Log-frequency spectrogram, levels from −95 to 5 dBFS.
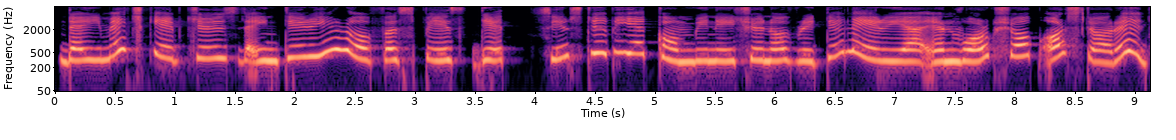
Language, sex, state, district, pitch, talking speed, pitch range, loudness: English, female, Arunachal Pradesh, Lower Dibang Valley, 320 Hz, 140 wpm, 305-375 Hz, -15 LUFS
